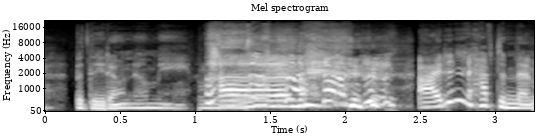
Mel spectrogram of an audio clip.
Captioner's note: people laughing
